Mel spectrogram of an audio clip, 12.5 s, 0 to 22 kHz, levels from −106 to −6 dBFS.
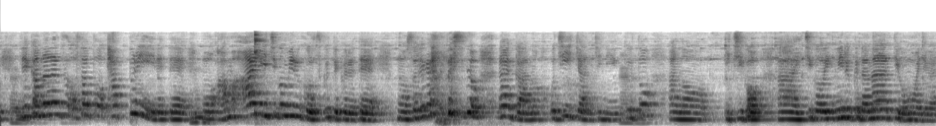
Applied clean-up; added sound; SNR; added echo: none; Cowbell; 15 dB; reverberation time 0.7 s.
